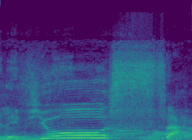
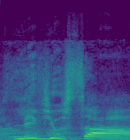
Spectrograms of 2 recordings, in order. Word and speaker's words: Leviosa: C'est Leviosa. Et pas Leviosa.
